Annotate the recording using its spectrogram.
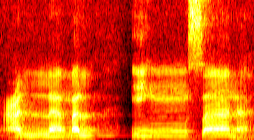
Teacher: nunnya berharokat sukun, bertemu dengan sin, diikhfakan, disamarkan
